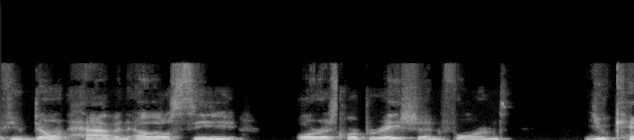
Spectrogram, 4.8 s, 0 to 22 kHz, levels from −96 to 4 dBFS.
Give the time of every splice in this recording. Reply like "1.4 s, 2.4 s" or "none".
2.5 s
